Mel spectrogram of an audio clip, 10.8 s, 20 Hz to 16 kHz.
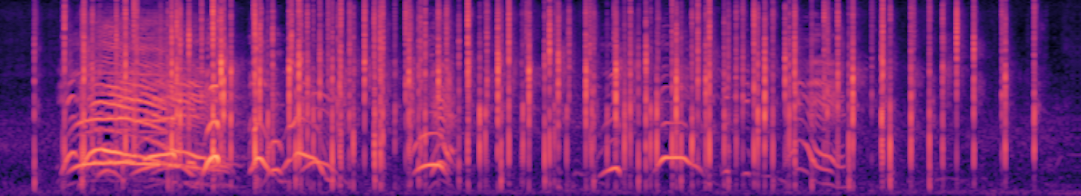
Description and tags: Group of people - Clapping and cheering - Outside
A group of people (+/- 7 persons) cheering and clapping - Exterior recording - Mono.
clapping, people, Group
